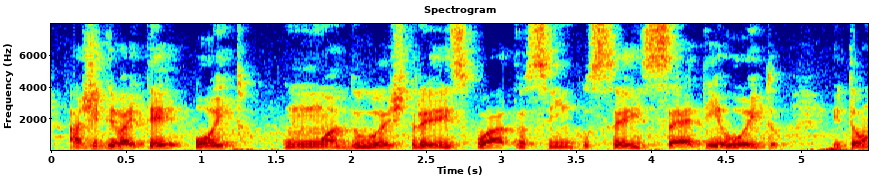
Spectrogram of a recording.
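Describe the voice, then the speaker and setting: A man's voice: on the high side, a little hiss or hum. Man teaching math step by step. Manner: explains step by step, counting slowly, checks in with "ok?" and "tá?". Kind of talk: recorded math video lesson.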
